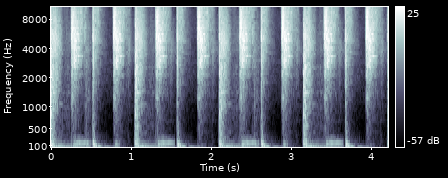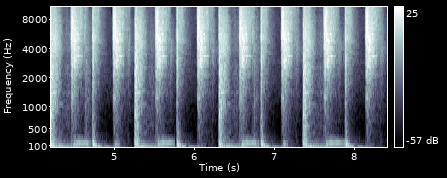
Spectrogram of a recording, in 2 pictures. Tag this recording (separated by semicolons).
loop; 114bpm; drums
